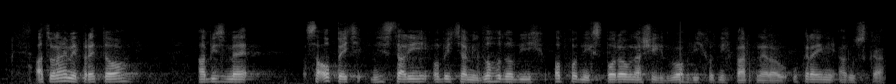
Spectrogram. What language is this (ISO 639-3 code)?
slk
